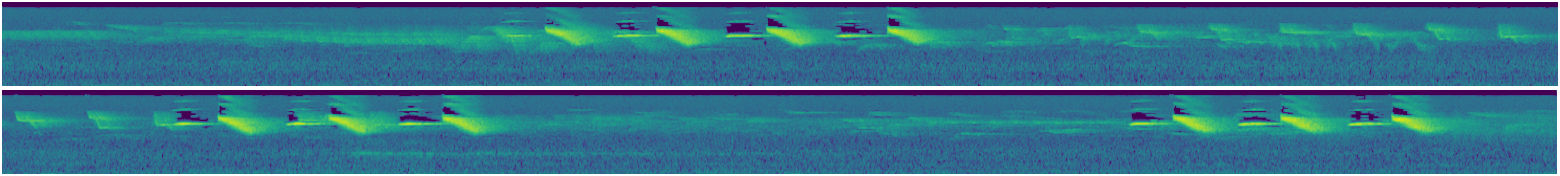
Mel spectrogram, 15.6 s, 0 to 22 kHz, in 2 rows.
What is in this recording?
The call of a great tit, recorded with a Zoom H2.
